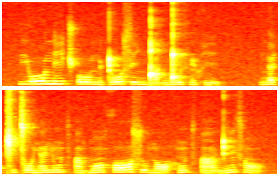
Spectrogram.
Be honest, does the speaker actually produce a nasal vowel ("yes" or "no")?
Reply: yes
